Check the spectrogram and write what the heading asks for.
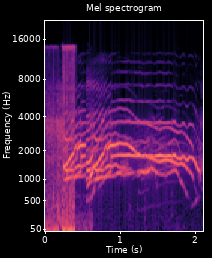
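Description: A hissing static burst from a glitch transition effect cuts off about half a second in. Then several high-pitched voices shriek together in excited celebration at having made it to the finish.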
